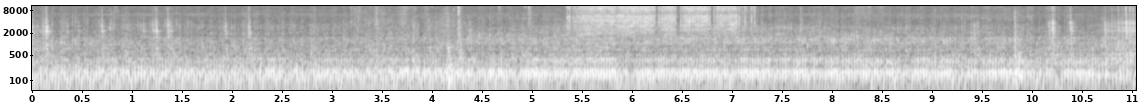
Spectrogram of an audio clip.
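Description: Boat's outboard motor running steadily, with a brief hiss lasting about two seconds about five seconds in.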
